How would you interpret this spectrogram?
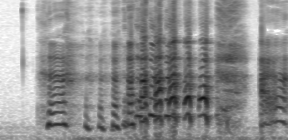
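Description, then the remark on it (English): Laughter in a rhythmic series of voiced bursts, breaking into a couple of harsh, breathy coughs at the end. No words are spoken. “Every time I laugh, I start coughing.”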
